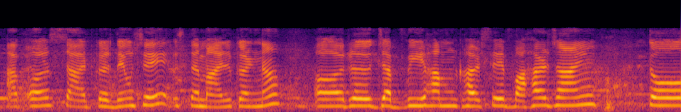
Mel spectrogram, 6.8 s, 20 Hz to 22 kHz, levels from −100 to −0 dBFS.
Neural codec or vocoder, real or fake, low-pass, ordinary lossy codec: codec, 16 kHz, 2 kbps, FunCodec, trained on Chinese and English, 25 frames a second; fake; none; none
